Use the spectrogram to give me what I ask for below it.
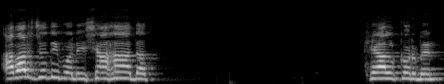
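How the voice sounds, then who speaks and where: A woman's voice: high voice, takes it slowly. A woman teacher giving an exam-prep class, patiently repeating terms and quizzing her students.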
